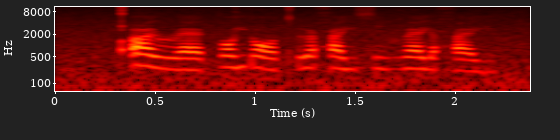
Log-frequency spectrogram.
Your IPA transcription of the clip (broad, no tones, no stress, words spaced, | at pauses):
qʼɛ ɹækɔj ɾɔtʼøħæj sivæjħæj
